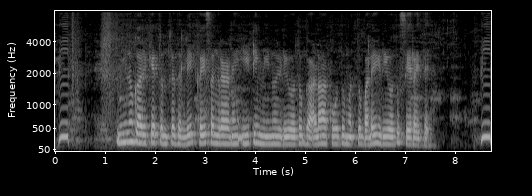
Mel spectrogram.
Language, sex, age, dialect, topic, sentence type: Kannada, female, 56-60, Mysore Kannada, agriculture, statement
